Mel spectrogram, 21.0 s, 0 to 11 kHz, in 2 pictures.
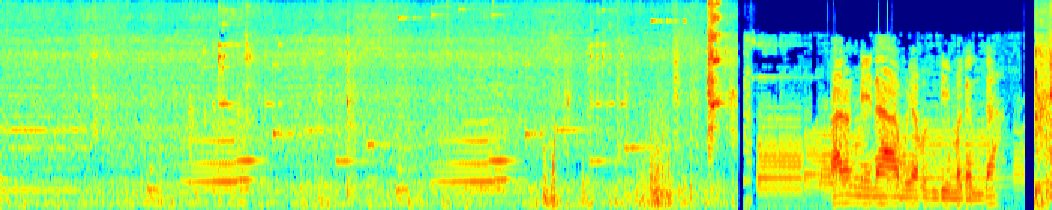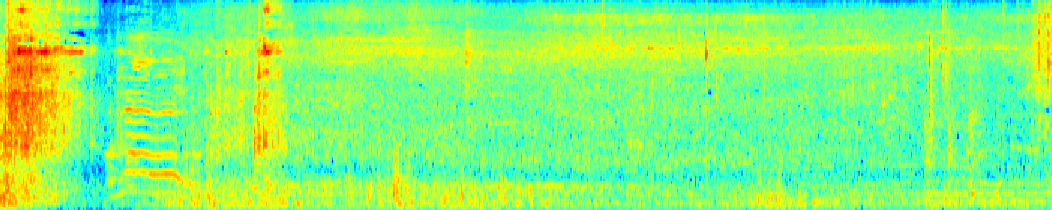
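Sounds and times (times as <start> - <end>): diesel engine running: 0.0 - 7.4, 11.9 - 21.0
wavering voice: 11.6 - 12.5.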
